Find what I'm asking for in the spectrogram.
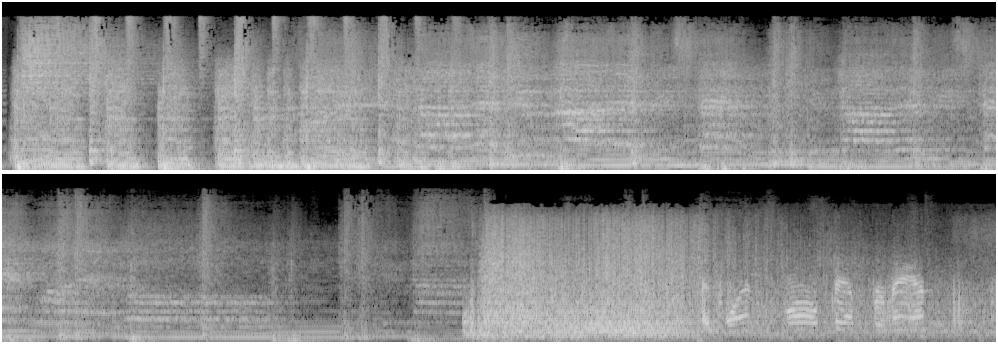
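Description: A loud heavy metal song with dense distorted guitars and pounding drum hits, shifting about three-quarters through into a harsher, noisier wash of sound.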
